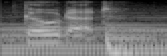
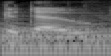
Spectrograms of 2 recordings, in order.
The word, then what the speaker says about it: Godot: see how it is and yes I'm calling Godad I hate Godot it sounds like a rubbish could be trying to pronounced like Godot I like go Dad it sounds modern sounds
